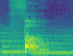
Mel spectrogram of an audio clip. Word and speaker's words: pho: and how to eat fax or how you should say it f f if you're having a hard time remembering that I don't blame you it's spelled p h o and we're actually using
